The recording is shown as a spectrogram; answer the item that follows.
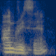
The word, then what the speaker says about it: Andreessen: I looked up how to say the guy's name. It's Andreessen.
